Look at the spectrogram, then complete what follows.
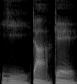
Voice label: "yitake", concat syllables; Affixing experiment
